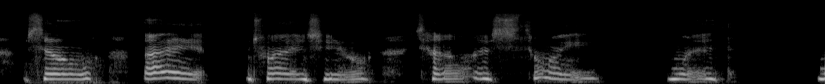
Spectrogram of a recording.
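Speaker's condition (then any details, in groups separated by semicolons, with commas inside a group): ALS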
